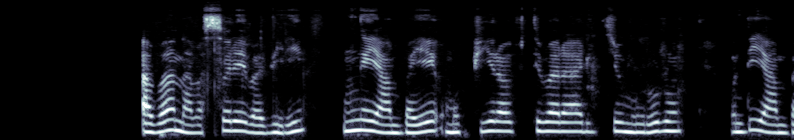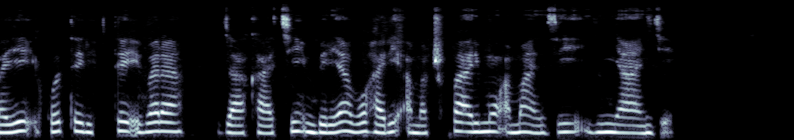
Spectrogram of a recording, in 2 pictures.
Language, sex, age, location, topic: Kinyarwanda, female, 25-35, Kigali, government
